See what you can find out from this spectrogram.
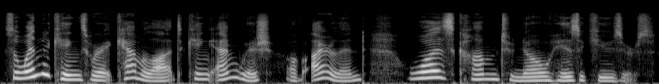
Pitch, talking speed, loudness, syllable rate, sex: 225 Hz, 155 wpm, -18 LUFS, 4.4 syllables/s, female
